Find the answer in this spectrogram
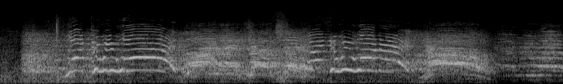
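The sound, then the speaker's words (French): A crowd of protesters chants loudly in unison in the corridors of the COP climate conference, repeating the same shouted phrase twice in a steady rhythm, their voices echoing. “Hier encore, les manifestants ont investi les couloirs de la COP pour demander plus d'action des gouvernements.”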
